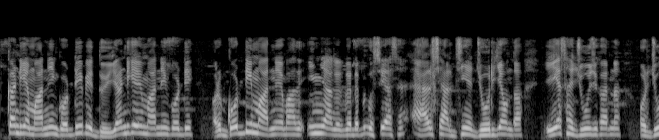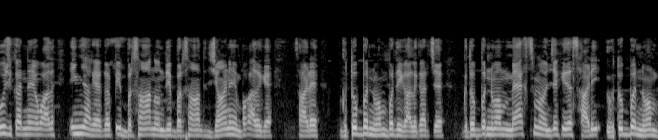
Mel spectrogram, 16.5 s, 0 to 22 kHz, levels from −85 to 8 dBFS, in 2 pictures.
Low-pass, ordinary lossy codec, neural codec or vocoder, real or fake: 7.2 kHz; none; none; real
